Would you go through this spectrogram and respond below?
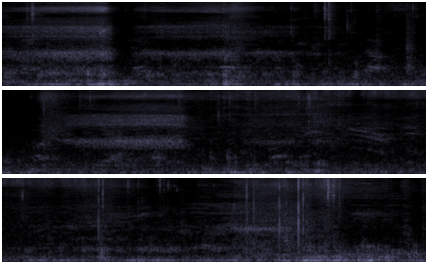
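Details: A sleeping pet puppy, a guard-dog type, snores with soft, whistly, noisy breaths in a quiet room.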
